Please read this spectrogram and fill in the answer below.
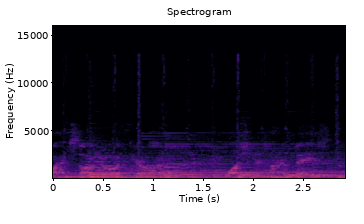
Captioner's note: announcer over PA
